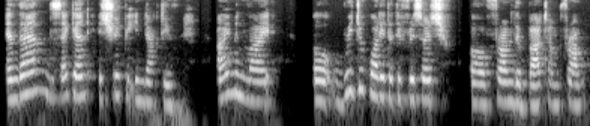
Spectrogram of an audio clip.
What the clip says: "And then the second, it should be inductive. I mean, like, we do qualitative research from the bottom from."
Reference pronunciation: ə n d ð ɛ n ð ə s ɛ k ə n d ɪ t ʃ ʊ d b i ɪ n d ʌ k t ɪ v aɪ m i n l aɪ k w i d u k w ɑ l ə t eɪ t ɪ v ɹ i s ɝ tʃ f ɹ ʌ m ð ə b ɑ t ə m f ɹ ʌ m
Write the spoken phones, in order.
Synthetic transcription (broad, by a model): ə n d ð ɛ n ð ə s ɛ k ə n d ɪ t ʃ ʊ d b i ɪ n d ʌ k t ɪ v aɪ m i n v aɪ w i d u k w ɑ l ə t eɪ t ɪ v ɹ i s ɝ tʃ f ɹ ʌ m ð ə b ɑ t ə m f ɹ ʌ m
